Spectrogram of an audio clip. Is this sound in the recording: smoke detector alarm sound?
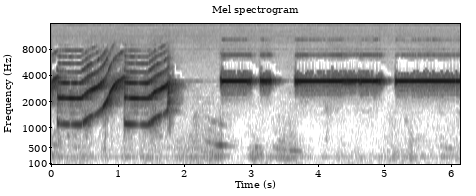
yes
